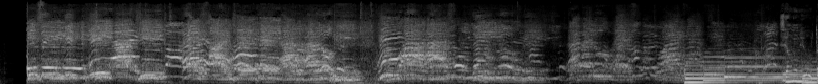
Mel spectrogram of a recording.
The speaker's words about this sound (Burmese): ရှိတဲ့ဖုံးတော်ကြီးဂျောင်းဝင်းထဲမှာအရွယ်ဆုံးကလေးငယ်တွေရဲ့စာအသံတွေပြန့်လွင့်နေပါတယ်။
